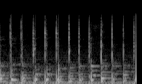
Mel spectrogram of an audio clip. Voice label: labials front, romanian palatalization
